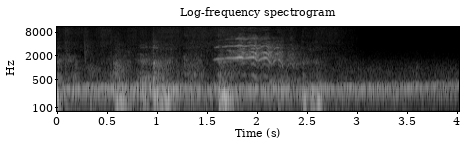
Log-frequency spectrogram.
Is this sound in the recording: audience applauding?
no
